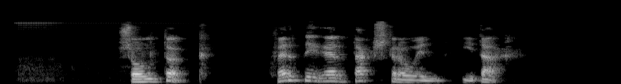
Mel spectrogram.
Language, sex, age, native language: Icelandic, male, 60-69, Icelandic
